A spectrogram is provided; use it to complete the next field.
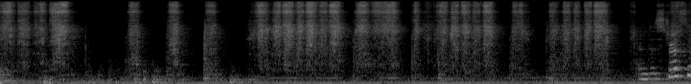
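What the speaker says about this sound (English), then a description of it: "now I'm going to go back over it with my sandpaper, just to stress it a little bit, just like it was on the edges" Sandpaper rubs back and forth over the edges of a chalk-painted wooden piece to distress it, a close, steady rasping in repeated strokes that carries on alone without talk.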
